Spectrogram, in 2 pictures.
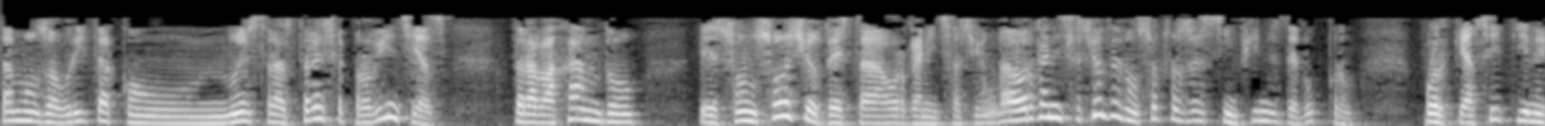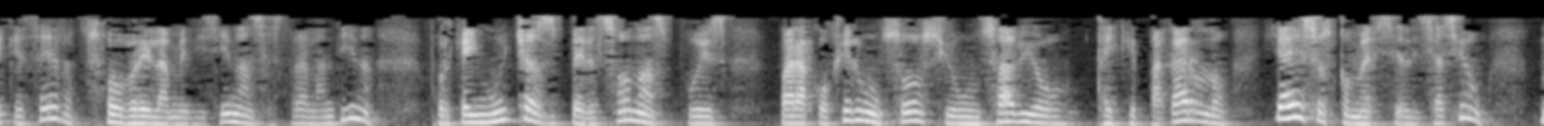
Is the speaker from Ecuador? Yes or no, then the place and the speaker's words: yes; Amazon, Ecuador; soy de la Amazonía, de la comunidad Bajo Tala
